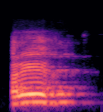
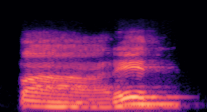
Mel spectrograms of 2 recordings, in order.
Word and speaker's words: pared: Pa-red. Es la palabra, dividimos en sílabas, pa-red. Sí. Polisílaba y tiene el acento en la última sílaba, sin embargo, esta esta palabra nos, no se acentúa o no lleva tilde.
